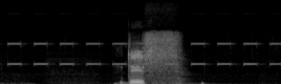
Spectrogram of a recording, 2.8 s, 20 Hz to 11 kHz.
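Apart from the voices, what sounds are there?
UNI-T UT60S multimeter beeping near voltage range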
